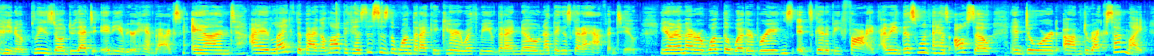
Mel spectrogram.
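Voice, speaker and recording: A young woman with a fairly high voice chats to camera in a loose, rambling way, full of little fillers. Her nose sounds stuffed up from allergies. She talks like a casual fashion vlogger. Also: fairly bright tone. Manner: chatty, rambling, frequent fillers.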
